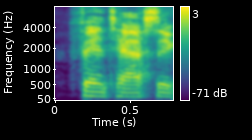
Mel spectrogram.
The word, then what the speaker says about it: FNtastic: Now, the developer of these games are called Fantastic. It's spelled FNtastic.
